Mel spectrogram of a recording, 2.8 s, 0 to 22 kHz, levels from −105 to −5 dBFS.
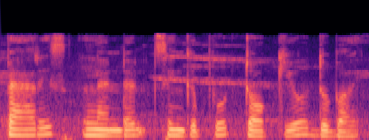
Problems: none marked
